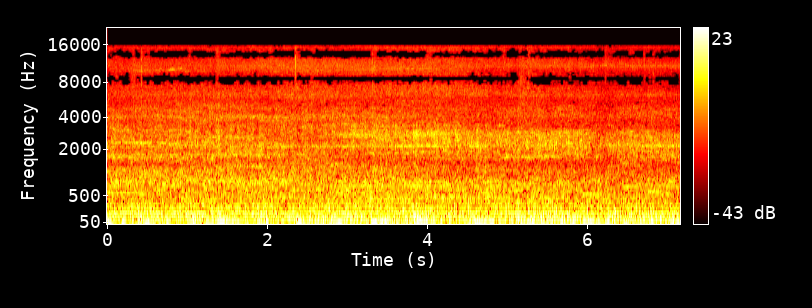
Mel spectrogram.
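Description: City street traffic: a steady low rumble of engines and road noise.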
